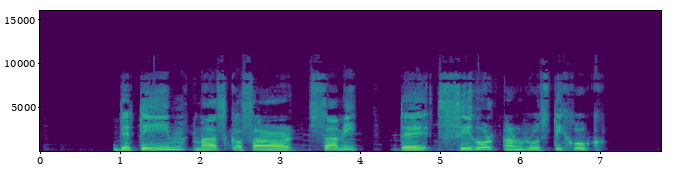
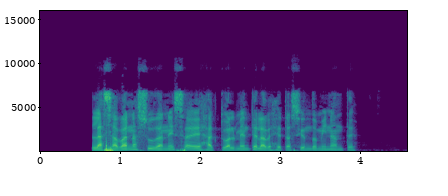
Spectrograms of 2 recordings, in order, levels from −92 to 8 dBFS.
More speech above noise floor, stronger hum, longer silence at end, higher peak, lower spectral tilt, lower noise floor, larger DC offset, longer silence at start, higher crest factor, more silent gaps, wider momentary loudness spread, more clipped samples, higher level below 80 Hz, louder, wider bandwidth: first, 64 dB vs 57 dB; neither; about the same, 0.75 s vs 0.65 s; about the same, 0 dBFS vs -2 dBFS; first, -6 dB/octave vs -4 dB/octave; about the same, -80 dBFS vs -79 dBFS; neither; first, 0.9 s vs 0.65 s; second, 16 dB vs 22 dB; first, 4.29-4.36 s vs none; second, 9 LU vs 15 LU; neither; second, -58 dBFS vs -36 dBFS; first, -16 LUFS vs -22 LUFS; second, 9.4 kHz vs 10.5 kHz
